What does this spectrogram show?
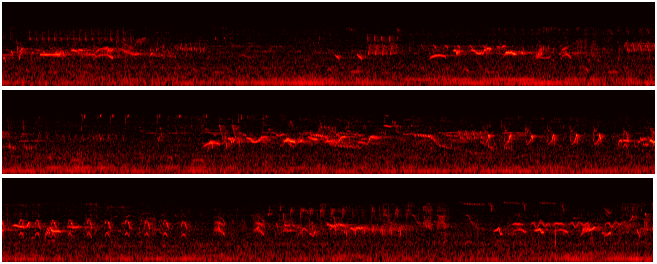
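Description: Songbirds singing in many short chirps and fast trills, with a busy stretch of rapid repeated notes in the middle, over a steady low hum.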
